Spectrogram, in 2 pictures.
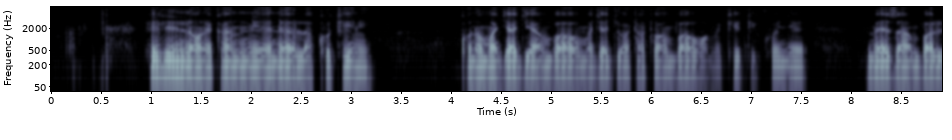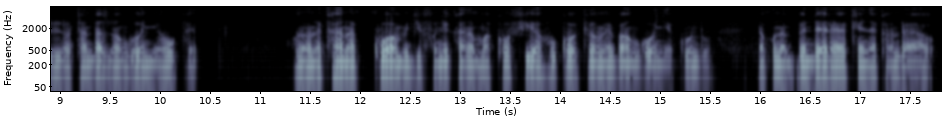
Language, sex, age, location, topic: Swahili, male, 36-49, Wajir, government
